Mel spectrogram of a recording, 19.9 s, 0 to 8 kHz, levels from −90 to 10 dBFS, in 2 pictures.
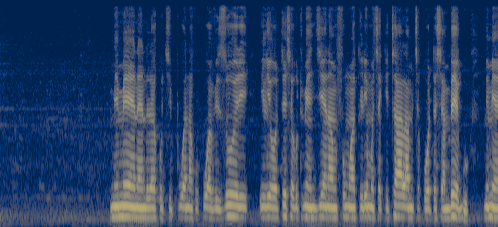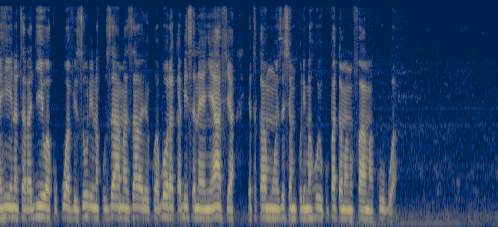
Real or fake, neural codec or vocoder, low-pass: real; none; 7.2 kHz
